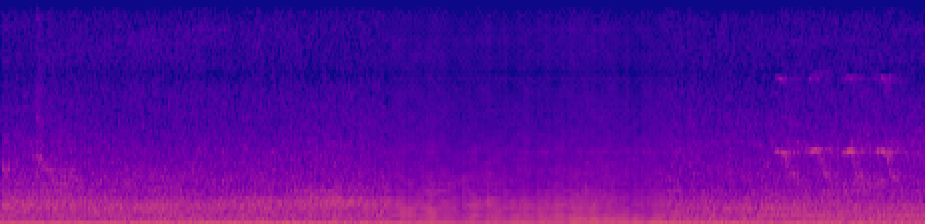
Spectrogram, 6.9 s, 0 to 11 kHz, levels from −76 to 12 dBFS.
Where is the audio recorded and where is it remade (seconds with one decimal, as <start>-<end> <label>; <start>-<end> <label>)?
0.0-2.9 recorded; 2.9-5.0 remade; 5.0-6.9 recorded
